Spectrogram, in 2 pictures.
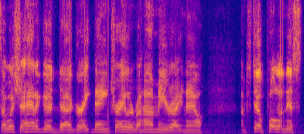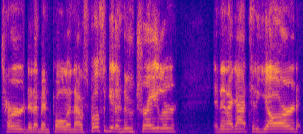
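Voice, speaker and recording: Bright-voiced trucker chatting loosely. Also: male voice, on the high side. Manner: rambling, loose, lots of fillers and restarts. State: voice getting dry and rough. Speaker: truck driver livestream host. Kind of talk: casual livestream chat reading comments.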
